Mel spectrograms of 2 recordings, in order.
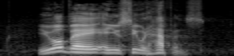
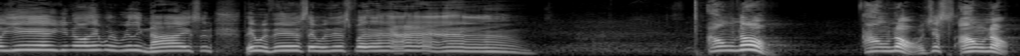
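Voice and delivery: hesitant unsure mumble; 5 semitones higher than usual. Retold or imitated. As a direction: sound lost and unsure. Mimicking unsure churchgoer.

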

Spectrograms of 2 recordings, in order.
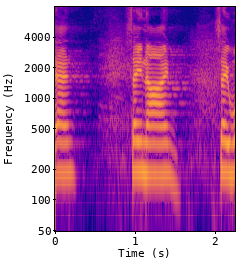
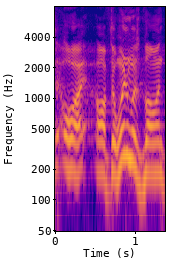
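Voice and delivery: ordinary delivery

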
